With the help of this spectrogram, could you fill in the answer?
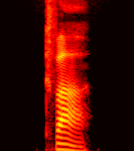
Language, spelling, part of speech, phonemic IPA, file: German, qua, preposition, /kvaː/, De-qua.ogg
- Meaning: by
